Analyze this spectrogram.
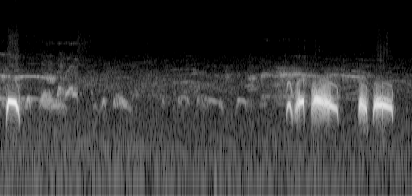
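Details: Decoy spotted dove in thúc gù style, used to stir other doves: faint soft murmurs at first, one loud coo near the start, then a closing burst of low arched coos and a vibrating drawn-out note.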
